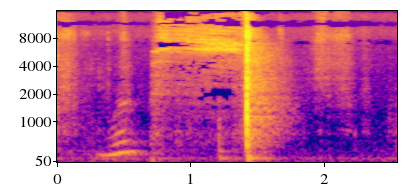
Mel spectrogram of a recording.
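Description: A paper trimmer's blade slides across paper with a soft scrape.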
